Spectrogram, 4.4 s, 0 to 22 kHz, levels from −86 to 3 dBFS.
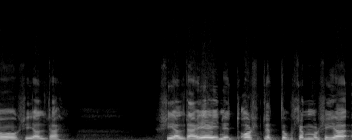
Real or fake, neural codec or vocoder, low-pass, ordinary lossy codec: real; none; 19.8 kHz; none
